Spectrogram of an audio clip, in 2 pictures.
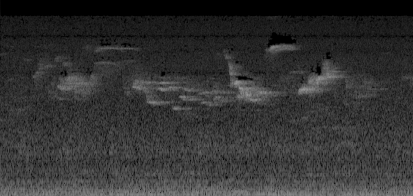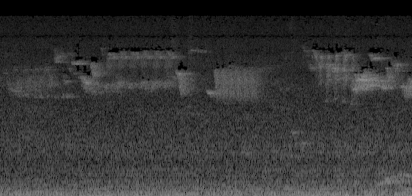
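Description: Faint birdsong: several spells of quick, high chirping phrases with short pauses between them, over a low steady room hum.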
